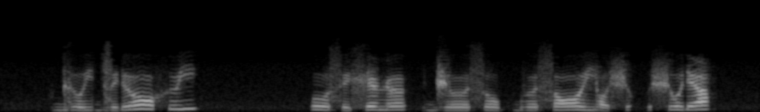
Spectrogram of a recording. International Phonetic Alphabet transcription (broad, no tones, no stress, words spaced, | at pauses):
ɡʲoːjd͡zɵɾʲɔːxʉj | osø xʲɑɳœ | d͡ʒɵː soːpbɵːsɔːjɔʃ | ʃoɾʲɑ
